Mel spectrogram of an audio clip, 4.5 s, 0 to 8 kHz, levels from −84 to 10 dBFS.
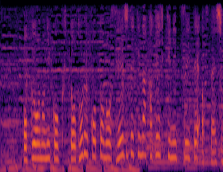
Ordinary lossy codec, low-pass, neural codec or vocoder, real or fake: none; 7.2 kHz; none; real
